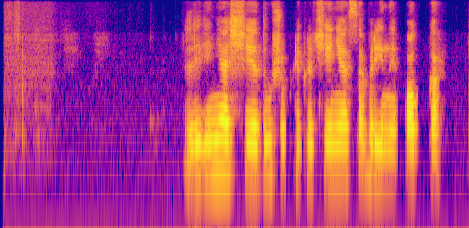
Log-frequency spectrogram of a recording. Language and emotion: Russian, neutral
